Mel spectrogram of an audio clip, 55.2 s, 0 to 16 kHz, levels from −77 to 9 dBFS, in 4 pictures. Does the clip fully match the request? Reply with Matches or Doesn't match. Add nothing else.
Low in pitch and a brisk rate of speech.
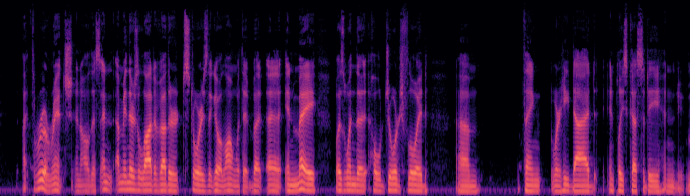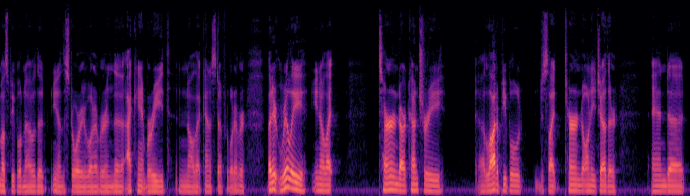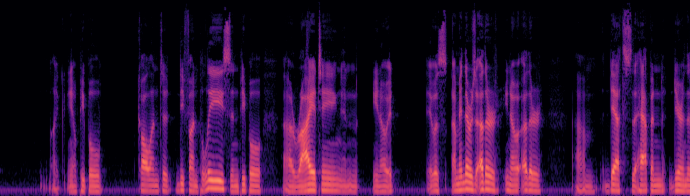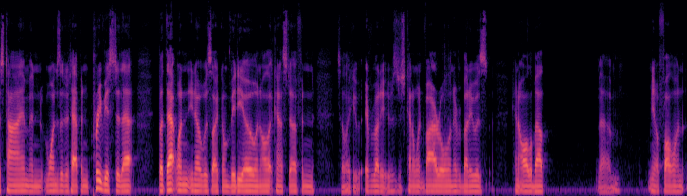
Doesn't match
